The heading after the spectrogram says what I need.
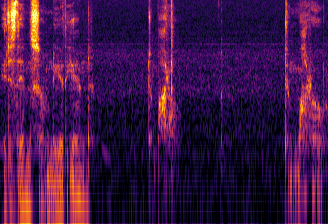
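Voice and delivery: usual speaking voice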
